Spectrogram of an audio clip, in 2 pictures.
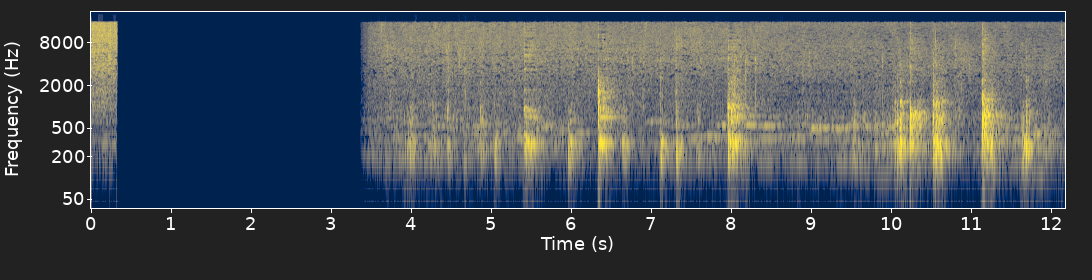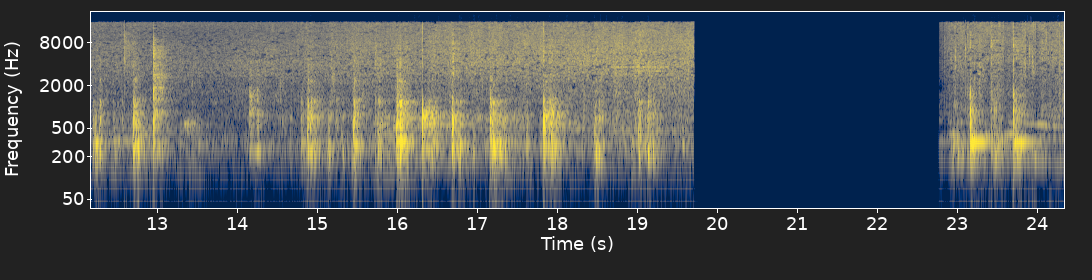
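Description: Onions fry for biryani with a continuous crackling sizzle while a utensil stirs and scrapes the pan in irregular strokes, with quiet gaps before and after.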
